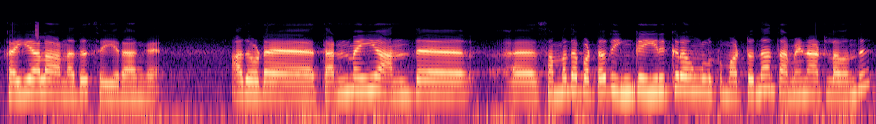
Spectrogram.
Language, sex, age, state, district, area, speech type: Tamil, female, 45-60, Tamil Nadu, Viluppuram, urban, spontaneous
